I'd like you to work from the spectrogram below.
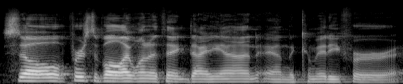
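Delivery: speaking up. Real, not acted. Speaker to the meeting, projecting once the mic works. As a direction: project to the whole room. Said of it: "You can't hear me?".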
